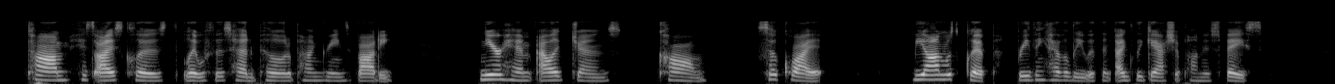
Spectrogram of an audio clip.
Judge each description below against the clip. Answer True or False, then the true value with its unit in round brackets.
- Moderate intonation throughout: False (2.3 semitones)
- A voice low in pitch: False (185 Hz)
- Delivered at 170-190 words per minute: False (145 wpm)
